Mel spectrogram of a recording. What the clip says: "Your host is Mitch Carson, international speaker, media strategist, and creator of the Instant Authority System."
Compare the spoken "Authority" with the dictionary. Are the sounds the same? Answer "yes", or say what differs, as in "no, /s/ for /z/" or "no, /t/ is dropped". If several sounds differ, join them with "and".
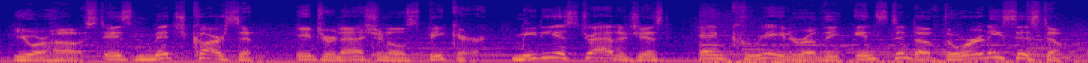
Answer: yes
